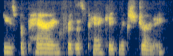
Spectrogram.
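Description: A woman's voice: lowish voice, little pitch movement, moderate pace, breathy edge. A young woman chatting casually, giggly and teasing, with a blunt way of egging her friend on. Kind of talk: casual chat.

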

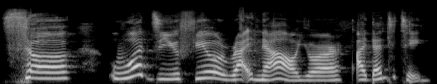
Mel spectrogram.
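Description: A woman host conducts an interview with brief, direct questions. Her voice sits in a middle pitch and sounds dry, with no room echo. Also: slow pace, fairly bright tone.

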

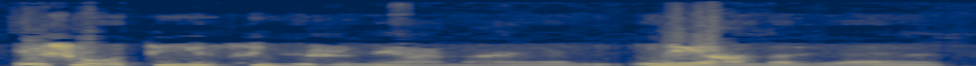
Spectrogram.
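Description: A woman's voice: low-pitched, lively intonation, fast, breathy edge, no room sound, highs cut off. Agitated woman caller in her forties. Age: 40s. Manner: tearful, agitated storytelling. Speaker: radio caller. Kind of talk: emotional phone-in confession. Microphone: phone.

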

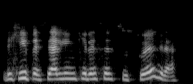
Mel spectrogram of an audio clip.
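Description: A woman's voice: high-pitched, no echo, highs cut off. A young woman with a Chilean accent in playful, casual chat. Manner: playful, chatty, quick to joke.

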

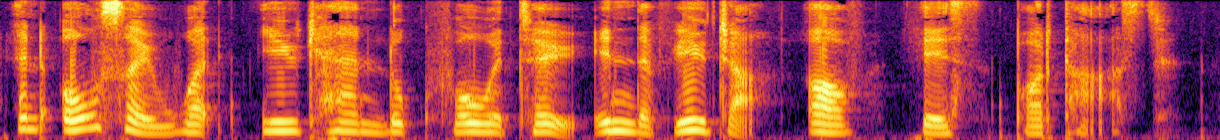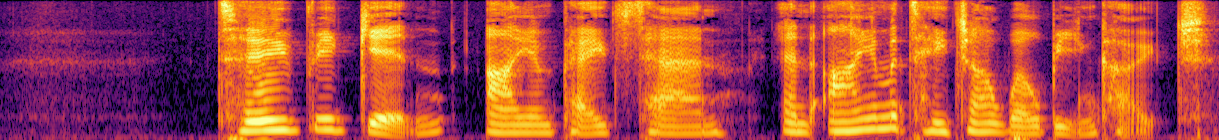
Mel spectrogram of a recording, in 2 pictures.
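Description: Hosting her own podcast on a close mic, a teacher wellbeing coach from Singapore delivers an earnest, reflective monologue. She is in her thirties, with a mid-range voice of a darkish tone.

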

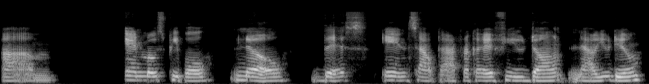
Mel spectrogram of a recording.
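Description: A woman's voice: fairly low pitch, flat delivery, takes it slowly, vocal fry. A woman hosting a casual podcast chat, hesitant and full of ums and uhs. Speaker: podcast host.

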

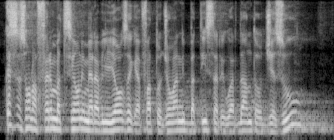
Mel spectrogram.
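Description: A man's voice: medium pitch, normal speed, fairly bright tone, big-room sound. A man preaching a sermon to a congregation, emphatic, quoting scripture and asking the listeners questions. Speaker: pastor.

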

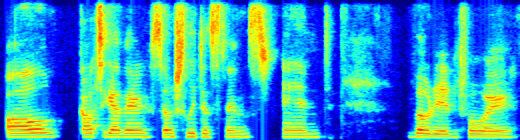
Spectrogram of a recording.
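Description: A woman's voice: medium pitch, completely flat delivery, takes it slowly, a little mellow. A young woman in her late teens co-hosting a casual podcast, bubbly and gossipy, full of "like". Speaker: podcast co-host. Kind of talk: casual chat.

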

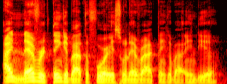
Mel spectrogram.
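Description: A young American man in casual podcast conversation. He talks like a frat bro, with plenty of slang and swearing. His delivery turns animated and incredulous as he riffs. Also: on the low side, fast, vocal fry. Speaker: podcast guest.

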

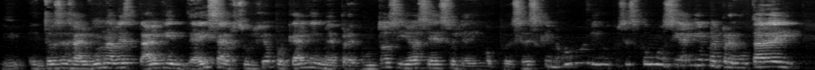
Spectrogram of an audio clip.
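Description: A man from Mexico with a Mexican accent, a pastor in a casual conversation about faith, animated and repeating himself as he acts out quotes. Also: fairly high pitch. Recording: very echoey room, distant mic.

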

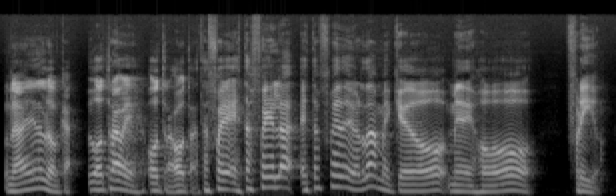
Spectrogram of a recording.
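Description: A young man with a Venezuelan accent chatting casually on a podcast and telling stories in a slangy, lively way. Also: fairly high pitch, normal speed. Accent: Venezuelan Spanish. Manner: slangy, animated storytelling. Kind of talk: casual chat.

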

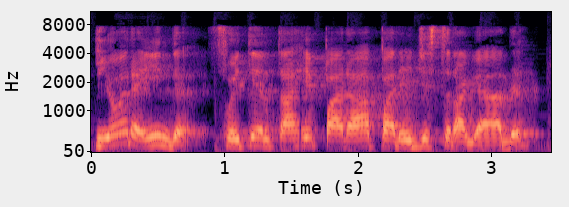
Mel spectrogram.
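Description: A man's voice: a little high, moderate pace, a little mellow, muffled recording, faint music behind. A man reading a follower's story aloud in a casual podcast chat, with mock-dramatic soap-opera intonation.

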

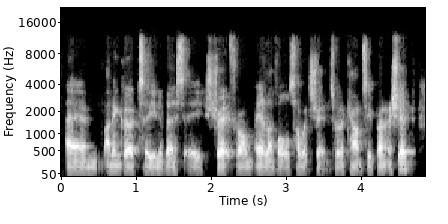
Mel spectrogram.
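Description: A man's voice: deep voice, monotone, quick pace, warm tone. A man in his twenties with a Yorkshire accent, chatting casually as a podcast guest over a remote call, laughing often and self-deprecating. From Yorkshire, England. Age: 20s. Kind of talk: casual interview chat.

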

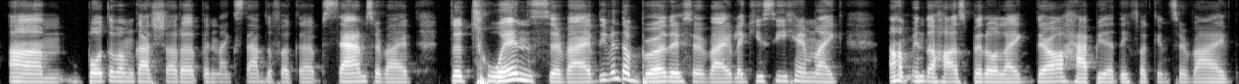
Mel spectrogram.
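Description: A woman's voice: low voice, smooth, no room sound. Profane, chatty young woman podcaster. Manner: profane, animated retelling with frequent "like". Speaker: podcast host. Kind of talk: casual movie recap podcast.

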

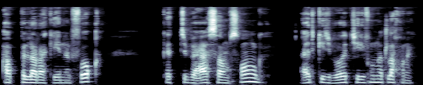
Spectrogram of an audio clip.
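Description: A man's voice: medium pitch, rapid-fire, dark tone. A man with a Moroccan Arabic accent hosting an informal explainer podcast, mixing French terms into his speech. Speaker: podcast host.

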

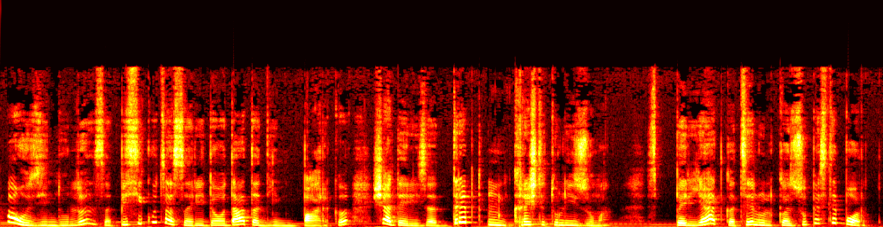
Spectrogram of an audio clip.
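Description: A woman hosting her own storytelling channel, reading a children's picture book aloud in an expressive, sing-song way. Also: mid-range voice.

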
